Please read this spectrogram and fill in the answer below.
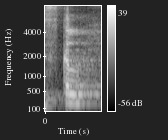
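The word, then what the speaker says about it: skull: यस के, तो यस के से हमने बताया आधा श और क लिखेंगे, यू का उच्चारण यहाँ पर नहीं होगा, डबल एल से लॉ लिखेंगे, तो इसे लिखेंगे स्कल, इसे क्या लिखेंगे स्कल।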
